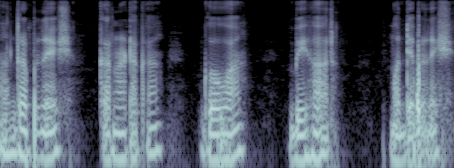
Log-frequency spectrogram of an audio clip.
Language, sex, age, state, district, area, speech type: Kannada, male, 30-45, Karnataka, Chitradurga, urban, spontaneous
